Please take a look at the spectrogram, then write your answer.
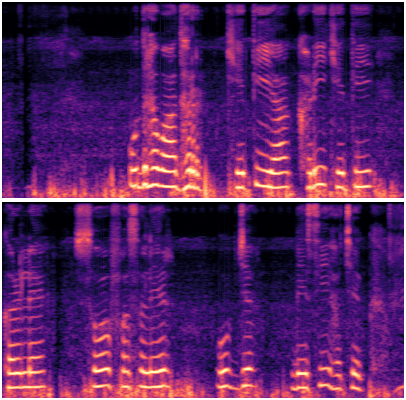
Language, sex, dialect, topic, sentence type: Magahi, female, Northeastern/Surjapuri, agriculture, statement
